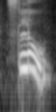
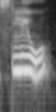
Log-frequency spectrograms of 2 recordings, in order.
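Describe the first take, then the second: First: The vowel is a plain 'oo' sound. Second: The vowel is a 'yoo' sound. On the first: The speaker calls it right. "it is slew" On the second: The speaker calls it wrong. "This one is not slew"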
